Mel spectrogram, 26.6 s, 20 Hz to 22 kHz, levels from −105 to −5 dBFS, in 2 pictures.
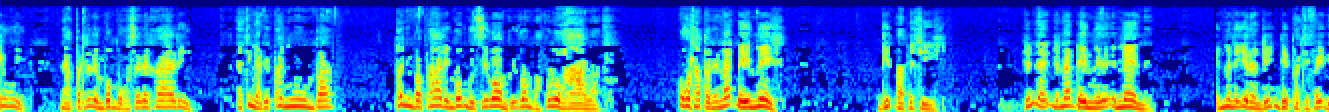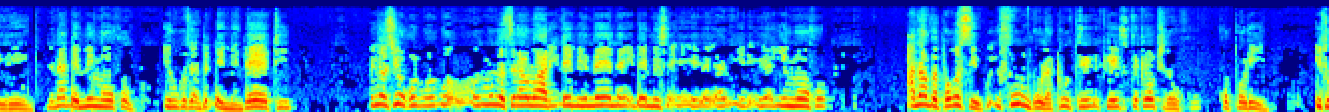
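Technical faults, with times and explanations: Throughout: transcoding between lossy codecs. The speech carries two sets of compression artefacts at once, with nothing above 16.3 kHz. The likely cause is a chain in which a low-rate AAC-LC encode, around 27 kbit/s by its character, was decoded and encoded again as HE-AAC at a similarly low rate. The second encoder spends its bits copying the first one's artefacts and then adds its own, so both layers stay audible.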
